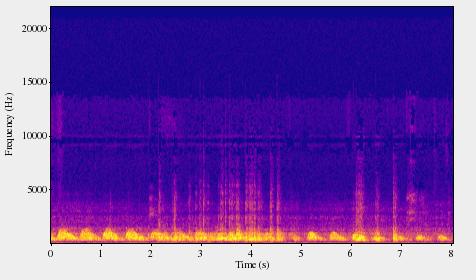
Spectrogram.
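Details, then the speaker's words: Fetal heartbeat on Doppler at a 28-week midwife checkup, male fetus: rapid, regular galloping whooshes at about 150 a minute over a low hum, with rustling bumps from movement; heartbeat reported good, normal fetal heart rate. "just got done with my appointment I just love the birth center I'll probably talk about it more in other videos but they're just awesome and it's just so easy in and out but she said he looked all good his heartbeat was good"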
